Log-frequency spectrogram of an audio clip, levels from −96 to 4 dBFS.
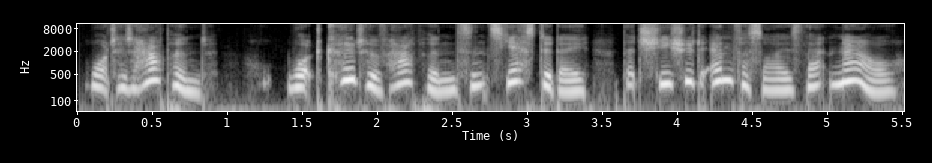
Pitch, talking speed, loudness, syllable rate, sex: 245 Hz, 150 wpm, -16 LUFS, 5.3 syllables/s, female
